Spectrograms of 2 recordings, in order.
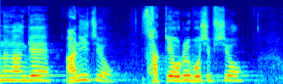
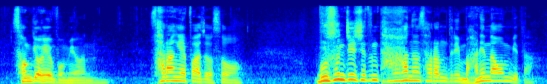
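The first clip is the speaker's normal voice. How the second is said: ordinary talk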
